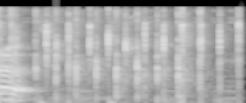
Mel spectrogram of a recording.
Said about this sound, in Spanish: Me aplaudo yo sola, sí.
